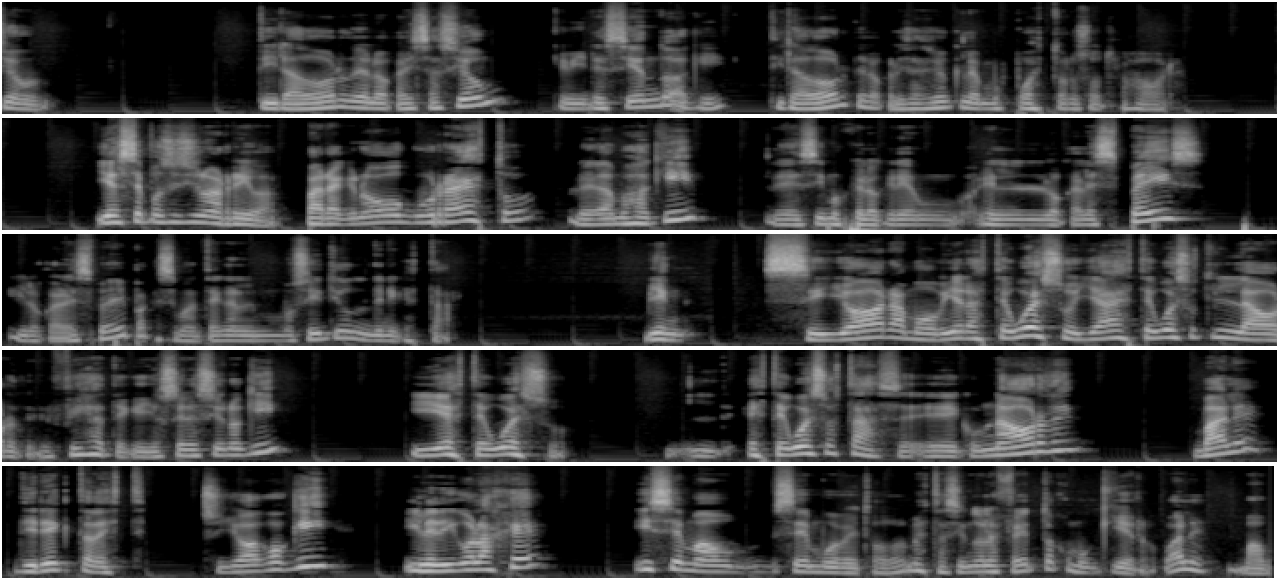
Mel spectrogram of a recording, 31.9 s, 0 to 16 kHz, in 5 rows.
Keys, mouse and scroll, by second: 9.4 click, 12.4 click, 15.9 right click, 20.1 right click, 26.2 right click, 26.8 right click, 28.1 g.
